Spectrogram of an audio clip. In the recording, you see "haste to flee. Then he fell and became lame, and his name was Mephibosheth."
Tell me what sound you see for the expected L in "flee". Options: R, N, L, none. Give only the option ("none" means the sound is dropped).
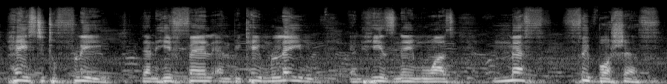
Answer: L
